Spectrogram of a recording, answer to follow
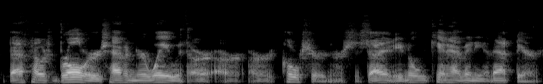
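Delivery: a light mock upper Midwest accent, fast at the end. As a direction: play a scandalized upper Midwest local, lightly. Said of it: "like an upper Midwest accent".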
